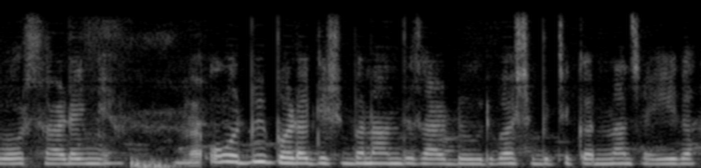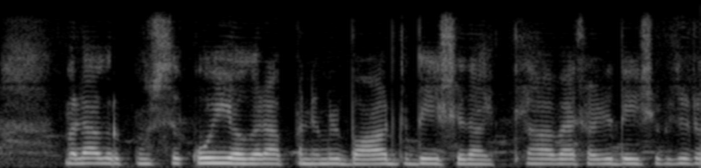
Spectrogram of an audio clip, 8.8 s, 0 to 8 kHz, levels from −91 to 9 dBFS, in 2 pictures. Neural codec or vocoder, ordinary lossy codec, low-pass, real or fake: codec, 44.1 kHz, 7.8 kbps, DAC; none; 7.2 kHz; fake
